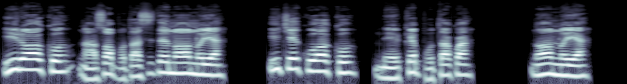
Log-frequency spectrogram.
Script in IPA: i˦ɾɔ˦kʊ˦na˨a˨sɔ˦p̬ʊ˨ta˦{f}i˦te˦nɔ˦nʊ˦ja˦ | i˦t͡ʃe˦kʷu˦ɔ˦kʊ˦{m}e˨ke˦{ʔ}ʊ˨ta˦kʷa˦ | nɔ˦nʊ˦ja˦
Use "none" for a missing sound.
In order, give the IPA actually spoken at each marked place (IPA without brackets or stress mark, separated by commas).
s, n, p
